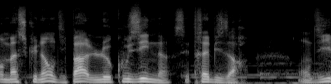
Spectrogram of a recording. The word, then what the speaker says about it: cousin: Donc ensuite, c'est comme en anglais ici, le cousin. Attention, la prononciation, c'est une nasale, hein. Un le cousin.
